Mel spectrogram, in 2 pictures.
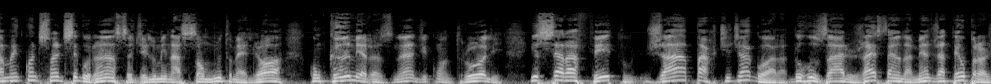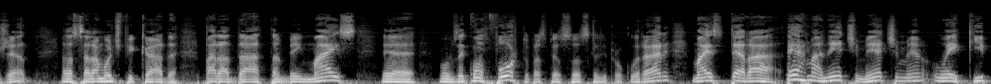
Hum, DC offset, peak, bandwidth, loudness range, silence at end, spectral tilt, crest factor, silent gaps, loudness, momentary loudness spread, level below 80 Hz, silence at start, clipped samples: none; under 0.1%; -4 dBFS; 11.5 kHz; 1 LU; 0 s; -6 dB/octave; 12 dB; none; -16 LUFS; 7 LU; -28 dBFS; 0 s; under 0.1%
